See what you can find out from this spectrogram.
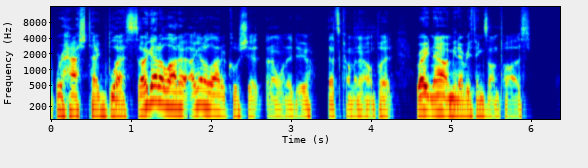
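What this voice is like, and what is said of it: Rough, strained voice. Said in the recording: “my voice is so fucked from protesting and yelling a bunch.”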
